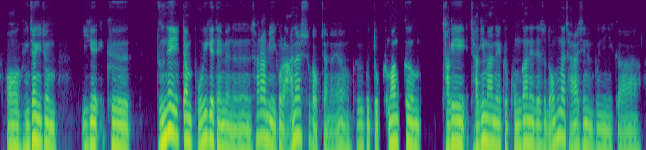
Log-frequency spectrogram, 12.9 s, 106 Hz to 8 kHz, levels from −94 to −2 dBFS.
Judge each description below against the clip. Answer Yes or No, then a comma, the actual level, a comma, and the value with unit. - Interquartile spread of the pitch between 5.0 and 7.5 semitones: No, average, 4.2 semitones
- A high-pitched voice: No, low, 110 Hz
